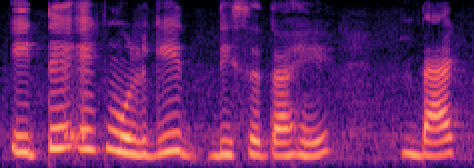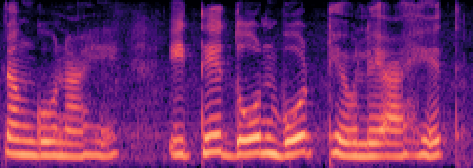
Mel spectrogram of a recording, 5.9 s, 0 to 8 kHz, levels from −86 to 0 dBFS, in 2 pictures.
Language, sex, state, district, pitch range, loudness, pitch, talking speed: Marathi, female, Maharashtra, Aurangabad, 240-285 Hz, -19 LUFS, 260 Hz, 130 wpm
